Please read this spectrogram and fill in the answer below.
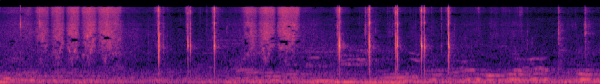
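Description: Plastic lollipop wrappers crinkling as they are handled: a rustle over the first three seconds, then a run of sharp crackles.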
